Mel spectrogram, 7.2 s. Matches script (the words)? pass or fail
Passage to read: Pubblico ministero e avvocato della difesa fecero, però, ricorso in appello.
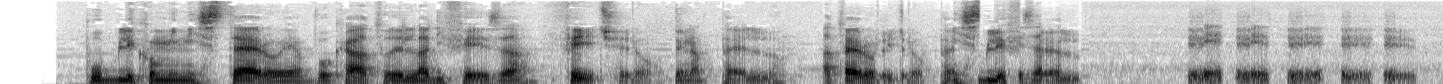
fail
